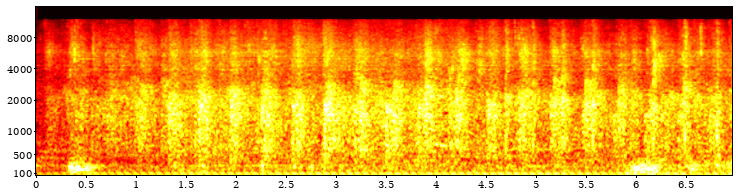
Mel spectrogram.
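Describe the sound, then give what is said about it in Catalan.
A crowd bursts into steady, dense applause at the 2024 festes majors in Raval de Cristo, many hands clapping at once for several seconds, loud, with a faint low hum underneath. “Un fort aplaudiment.”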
